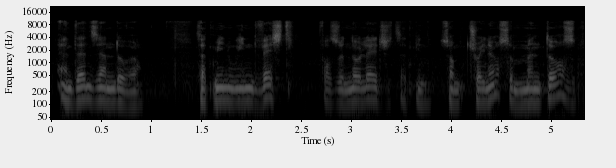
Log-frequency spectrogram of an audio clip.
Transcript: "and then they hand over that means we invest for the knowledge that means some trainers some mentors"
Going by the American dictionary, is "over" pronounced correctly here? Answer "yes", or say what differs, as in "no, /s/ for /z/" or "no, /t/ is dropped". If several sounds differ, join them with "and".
yes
